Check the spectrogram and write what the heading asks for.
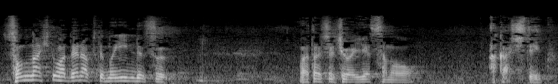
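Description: A male pastor preaches with a high voice that swings widely in pitch. He jokes with his listeners and acts out short scenes of talk. A faint hiss sits behind him. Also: moderate pace. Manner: animated, jokes and acts out little dialogues. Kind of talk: sermon.

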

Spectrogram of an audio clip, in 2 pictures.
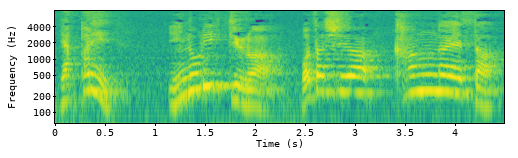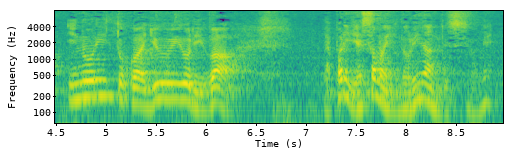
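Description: A man preaching a sermon as pastor, measured and reflective, pausing often between thoughts. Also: high voice, very animated, a little mellow. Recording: echoey room.

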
